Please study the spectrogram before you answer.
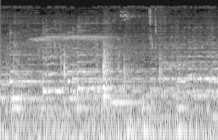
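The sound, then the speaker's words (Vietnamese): Hooves of a horse pulling a carriage at a quick pace: a steady, continuous clip-clop that stays faint and even throughout, with no talk. “Xe ngựa nhanh chóng di động.”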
